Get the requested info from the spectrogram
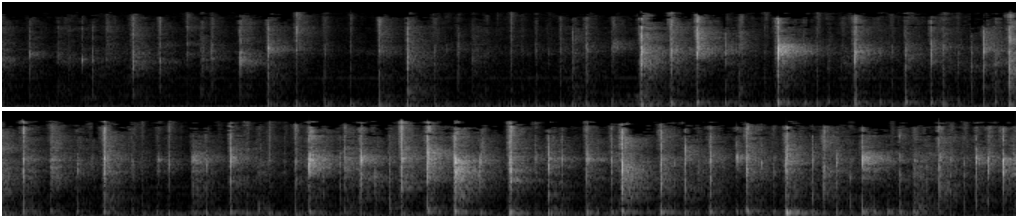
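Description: Hands slapping and patting bare skin in a percussive massage: sharp claps, sparse at first and coming several a second from about four seconds in.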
